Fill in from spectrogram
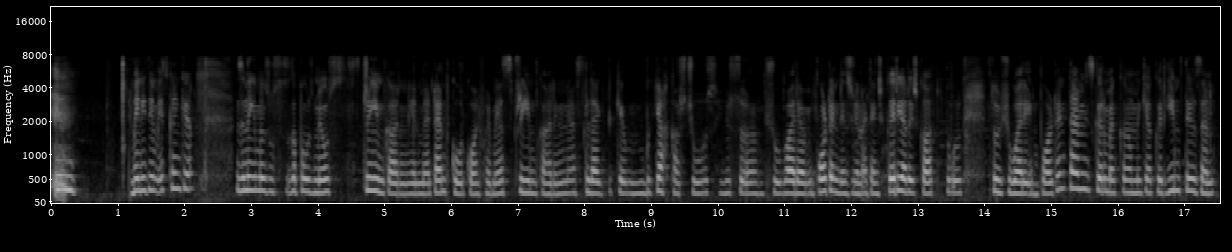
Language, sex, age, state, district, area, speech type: Kashmiri, female, 18-30, Jammu and Kashmir, Srinagar, urban, spontaneous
